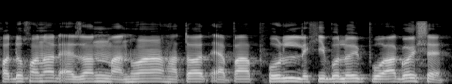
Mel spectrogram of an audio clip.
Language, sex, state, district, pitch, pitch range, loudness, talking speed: Assamese, male, Assam, Sonitpur, 135 Hz, 125-140 Hz, -14 LUFS, 130 wpm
